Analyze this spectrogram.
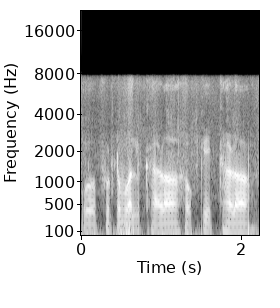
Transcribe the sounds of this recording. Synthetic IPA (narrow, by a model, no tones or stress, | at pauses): opʰuʈbɔlkʰaɭɔhokikʰːaɭɔ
